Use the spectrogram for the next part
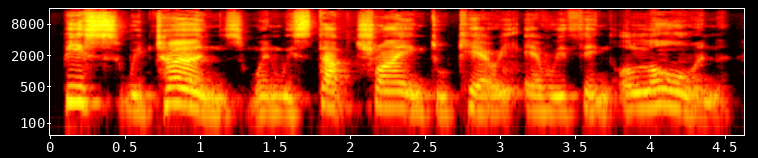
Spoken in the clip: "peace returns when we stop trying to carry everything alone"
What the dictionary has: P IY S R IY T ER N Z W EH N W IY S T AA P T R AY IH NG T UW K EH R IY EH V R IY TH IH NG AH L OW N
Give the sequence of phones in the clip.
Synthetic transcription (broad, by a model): P IY S R IY T ER N Z W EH N W IY S T AA P T R AY IH NG T UW K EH R IY EH V R IY TH IH NG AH L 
